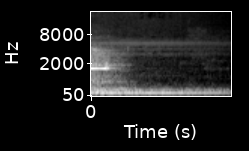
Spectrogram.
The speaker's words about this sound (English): That alarm must go.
